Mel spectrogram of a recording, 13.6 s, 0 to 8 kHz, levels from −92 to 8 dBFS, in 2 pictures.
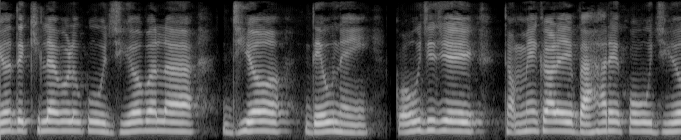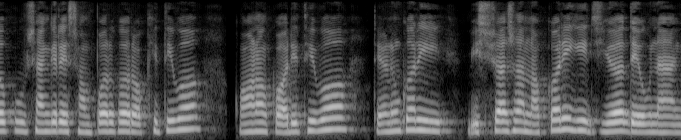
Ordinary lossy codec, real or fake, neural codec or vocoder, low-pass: none; fake; codec, 16 kHz, 4 kbps, X-Codec, WavLM features, trained on Multilingual LibriSpeech; none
